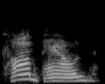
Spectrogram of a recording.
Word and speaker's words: compound: vowels right but the first syllable is getting the primary stress and pitch if you listen to the way I say it compound compound pitch goes up for the first uh one so I think that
